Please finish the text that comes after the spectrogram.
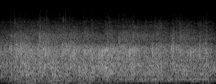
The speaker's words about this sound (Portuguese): Mas agora, o recomeço. E aplausos não faltam para esse guerreiro.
